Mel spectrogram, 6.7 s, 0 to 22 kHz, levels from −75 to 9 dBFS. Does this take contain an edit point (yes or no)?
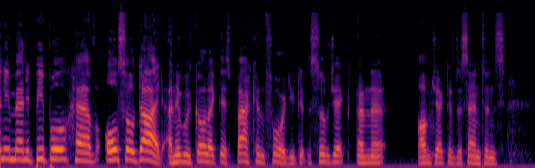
no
